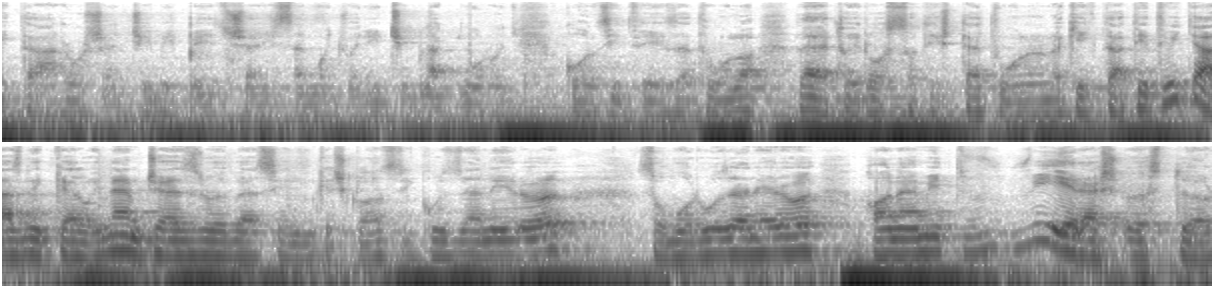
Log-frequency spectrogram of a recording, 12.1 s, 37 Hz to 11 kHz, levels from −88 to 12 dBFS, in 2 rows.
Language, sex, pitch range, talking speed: Hungarian, male, 90-120 Hz, 175 wpm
